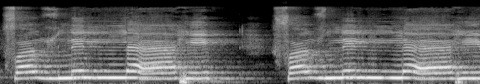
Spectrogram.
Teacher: अल्लाह के नाम से पहले अगर ज़बर या पेश आएगा तभी हम अल्लाह के नाम को मोटा रखेंगे, वरना ज़ेर के साथ अल्लाह का नाम बारीक अदा होता है। ज़ौद को मोटा रखें, अल्लाह के नाम को बारीक रखें।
